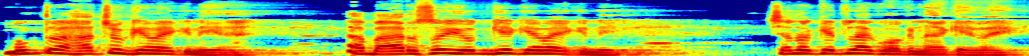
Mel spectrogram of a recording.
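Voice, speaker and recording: A man, a swami giving a sermon and putting animated rhetorical questions to his congregation. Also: sits high, fast talker, creaky. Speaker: swami giving a religious discourse.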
